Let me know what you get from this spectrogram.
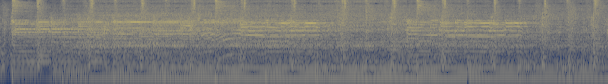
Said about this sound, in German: Das war halt ein riesiges Modell von einem Rasenmäher, wo man richtig sich reinsetzen konnte. Und das war richtig coole Technik. Da seht ihr auch die Besonderheit, der hat unten eine Walze und da kannst du auch Muster mit reinfahren.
